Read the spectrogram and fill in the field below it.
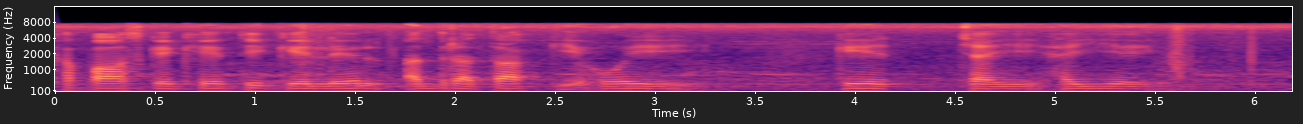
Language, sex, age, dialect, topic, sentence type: Magahi, male, 18-24, Western, agriculture, question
